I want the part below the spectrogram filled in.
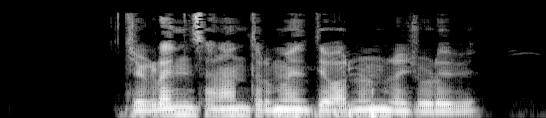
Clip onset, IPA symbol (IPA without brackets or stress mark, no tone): d͡ʒ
